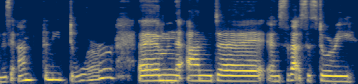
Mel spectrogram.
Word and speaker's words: Anthony Doerr: Is it Anthony Doerr? And so that's the story of the Second World War. Yeah, that's it. There we go. Anthony Doerr.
